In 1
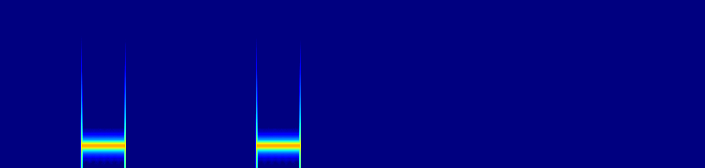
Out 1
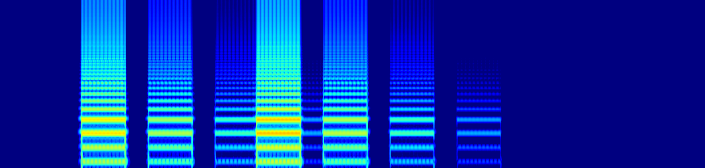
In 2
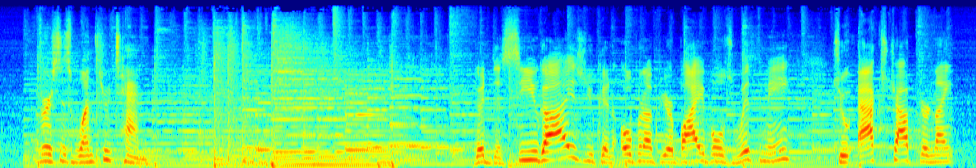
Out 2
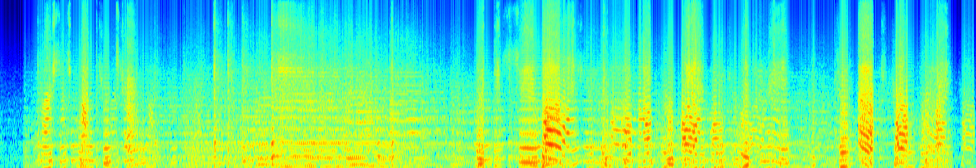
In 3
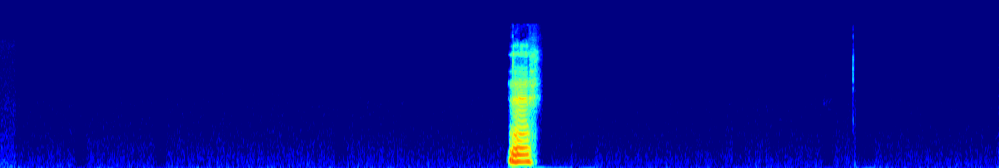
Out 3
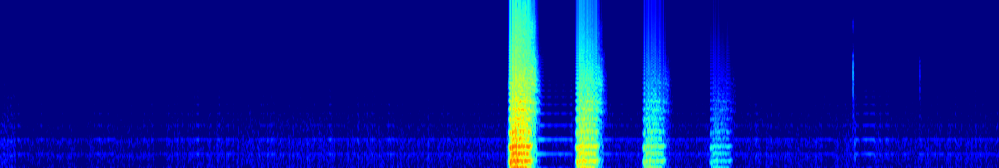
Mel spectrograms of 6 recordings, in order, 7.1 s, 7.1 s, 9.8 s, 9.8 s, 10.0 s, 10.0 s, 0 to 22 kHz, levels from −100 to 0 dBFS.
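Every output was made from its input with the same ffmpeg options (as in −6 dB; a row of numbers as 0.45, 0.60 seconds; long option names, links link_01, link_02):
-filter_complex "[0:a]afftfilt=real='real(if(between(b,1,1008),(2*floor((b-1)/24)+1)*24-b,b),0)':imag='imag(if(between(b,1,1008),(2*floor((b-1)/24)+1)*24-b,b),0)*if(between(b,1,1008),-1,1)':win_size=2048:overlap=0.75,lowpass=frequency=5500:width=0.5412,lowpass=frequency=5500:width=1.3066,equalizer=frequency=3900:width=2.4:gain=2.5,adynamicsmooth=sensitivity=6:basefreq=1800,highpass=43,asplit=2[link_01][link_02];[link_02]adelay=668,lowpass=frequency=3000:poles=1,volume=-12dB,asplit=2[link_03][link_04];[link_04]adelay=668,lowpass=frequency=3000:poles=1,volume=0.2,asplit=2[link_05][link_06];[link_06]adelay=668,lowpass=frequency=3000:poles=1,volume=0.2[link_07];[link_01][link_03][link_05][link_07]amix=inputs=4:normalize=0,dynaudnorm=framelen=530:gausssize=7:maxgain=4dB,aemphasis=mode=production:type=50fm,aeval=exprs='val(0)*sgn(sin(2*PI*170*n/s))':channel_layout=same,volume=-2.5dB"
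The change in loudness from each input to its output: −1.5, −0.5, −2.5 LU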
